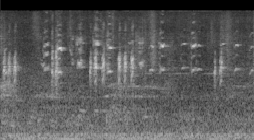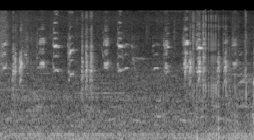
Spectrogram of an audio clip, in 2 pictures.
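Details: A red-vented bulbul feeding chicks at the nest just before they leave it: a busy run of short, high, squeaky chirps repeated in quick clusters, over a steady low hum and faint background noise.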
